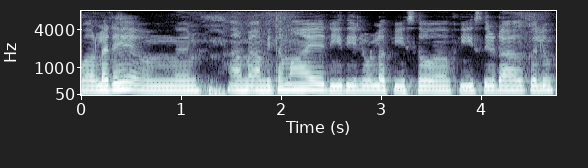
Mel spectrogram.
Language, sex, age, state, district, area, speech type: Malayalam, female, 30-45, Kerala, Pathanamthitta, urban, spontaneous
